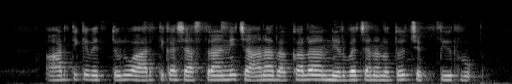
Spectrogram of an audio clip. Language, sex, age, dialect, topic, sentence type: Telugu, female, 18-24, Telangana, banking, statement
